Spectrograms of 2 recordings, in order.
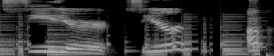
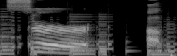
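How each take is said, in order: First: The first syllable sounds like 'sear'. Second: The first syllable sounds like 'sir'. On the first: "But my hubby says sear sear up" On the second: "I say syrup. This is how I pronounce this word. It's sir up"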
